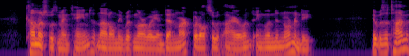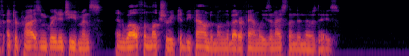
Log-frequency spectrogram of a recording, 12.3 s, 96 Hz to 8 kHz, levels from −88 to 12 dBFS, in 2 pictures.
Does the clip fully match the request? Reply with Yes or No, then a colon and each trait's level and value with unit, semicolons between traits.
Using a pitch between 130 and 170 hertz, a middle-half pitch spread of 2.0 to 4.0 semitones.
No: very low, 95 Hz; narrow, 2.4 semitones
